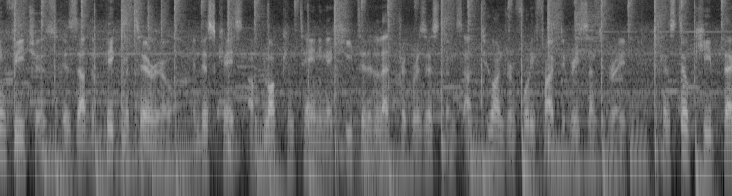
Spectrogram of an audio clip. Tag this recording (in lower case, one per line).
music
speech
